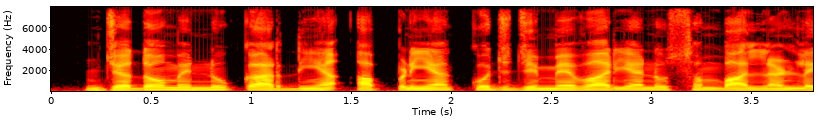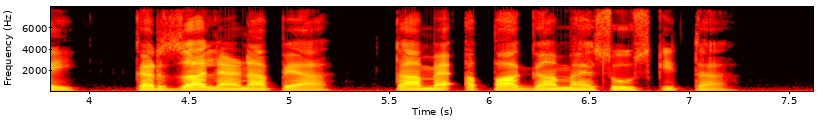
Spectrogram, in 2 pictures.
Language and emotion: Punjabi, sad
